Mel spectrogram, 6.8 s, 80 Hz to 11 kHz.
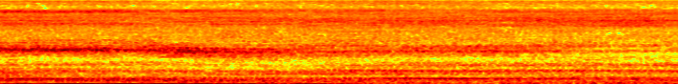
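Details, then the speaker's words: Suzuki DA64/DA63/DA17 engine idling with the AC on after a burnt wire was replaced: smooth, steady idle with an even low pulse, RPM rises properly under AC load and the previous strong vibration is gone; normal idle. "So ayan na guys ah kumalma na. So nag-engine stand tayo. Okay na yung RPM tapos naka-aircon."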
